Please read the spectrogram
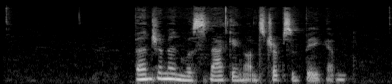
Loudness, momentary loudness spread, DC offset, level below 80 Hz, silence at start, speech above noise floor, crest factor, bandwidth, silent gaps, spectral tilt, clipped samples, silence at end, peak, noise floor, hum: -18 LUFS; 17 LU; under 0.1%; -58 dBFS; 1.35 s; 39 dB; 20 dB; 16.5 kHz; none; -2.5 dB/octave; under 0.1%; 0.45 s; -2 dBFS; -58 dBFS; none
